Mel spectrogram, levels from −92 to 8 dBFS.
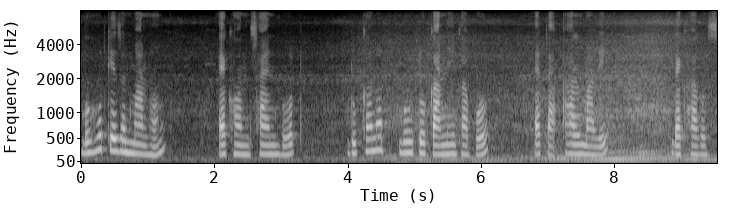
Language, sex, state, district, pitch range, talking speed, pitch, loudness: Assamese, female, Assam, Sonitpur, 175-210 Hz, 80 wpm, 185 Hz, -21 LUFS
